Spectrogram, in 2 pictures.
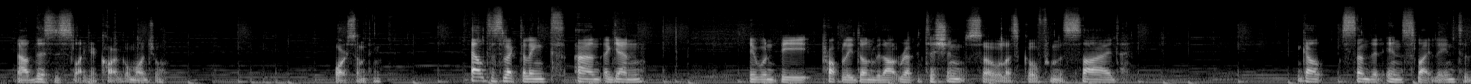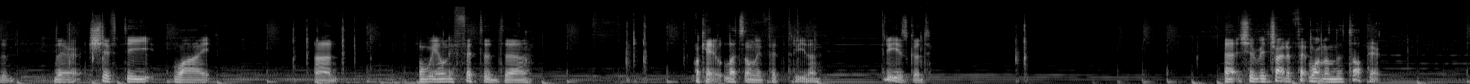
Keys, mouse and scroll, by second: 0.8 click, 1.1 middle click, 2.9 middle click, 4.4 l, 4.7 middle click, 6.6 l, 6.8-8.9 middle drag, 9.8 KP_3, 11.4-12.4 drag, 13.2-14.4 drag, 15.4 shift+d, 17.6 shift+r, 18.0 shift+r, 18.8-20.6 middle drag, 20.8 ctrl+z, 21.2 click, 21.4 middle click, 22.6 middle click, 23.7 middle click, 24.6 Tab, 25.3 middle click, 26.4 Tab, 27.6 l, 28.4 l.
